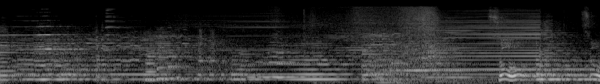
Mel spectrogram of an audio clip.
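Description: Instrumental passage of a contemporary chamber ensemble: held bowed-string notes with piano, and wavering, sliding string tones about five seconds in.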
